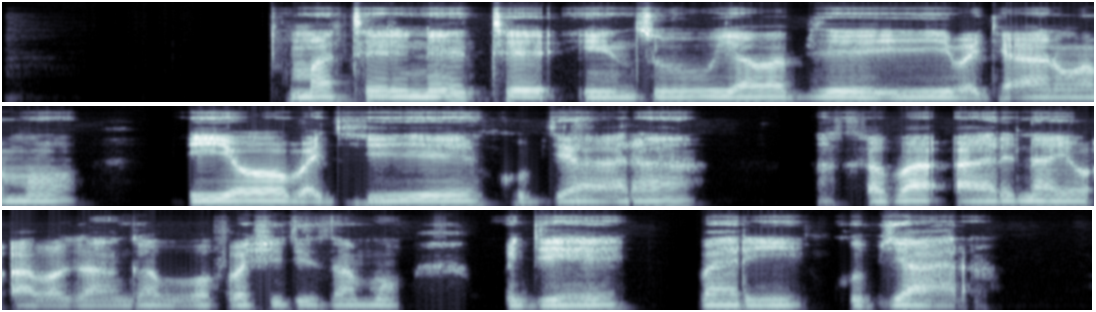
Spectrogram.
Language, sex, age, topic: Kinyarwanda, male, 18-24, health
